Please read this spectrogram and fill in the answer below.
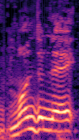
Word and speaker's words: Mondelez: Mondelez International, and that is the correct pronunciation.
